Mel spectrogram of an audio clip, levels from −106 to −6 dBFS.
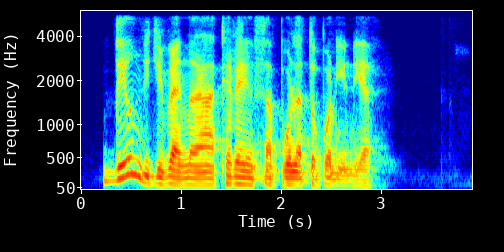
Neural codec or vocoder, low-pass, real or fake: codec, 24 kHz, 1 kbps, SNAC; 5.4 kHz; fake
